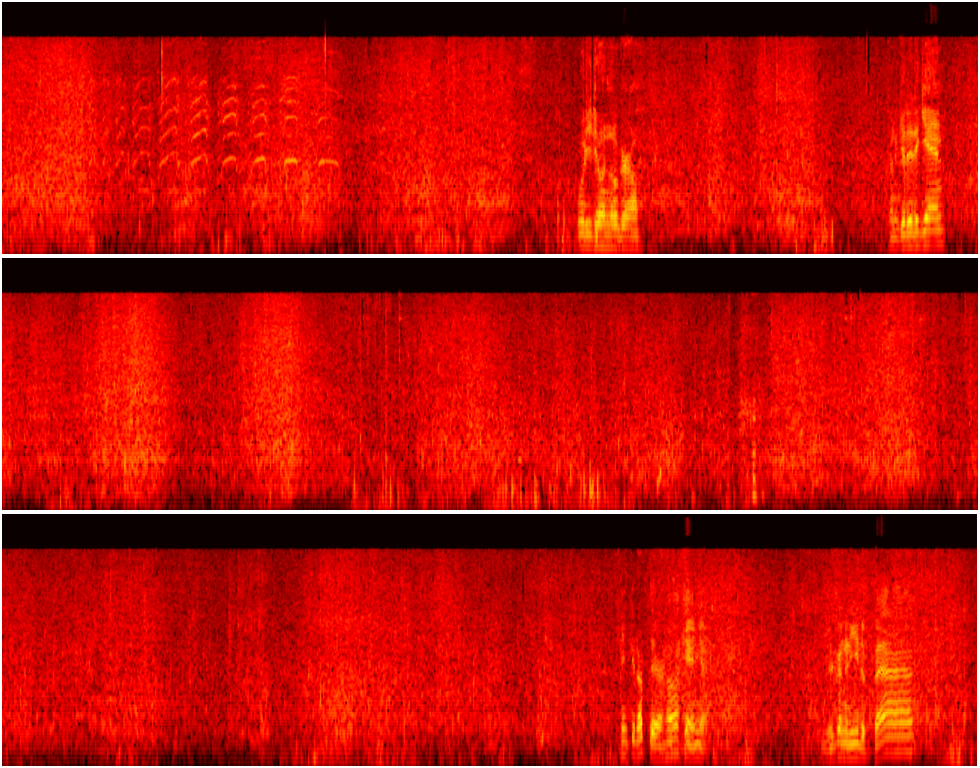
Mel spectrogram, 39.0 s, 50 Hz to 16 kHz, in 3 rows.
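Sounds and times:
small waves washing onto beach: 0.0 - 39.0.

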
